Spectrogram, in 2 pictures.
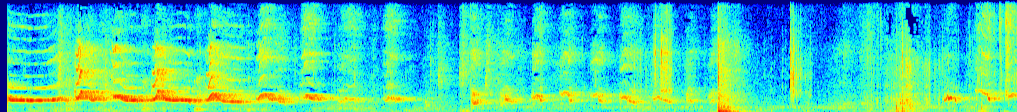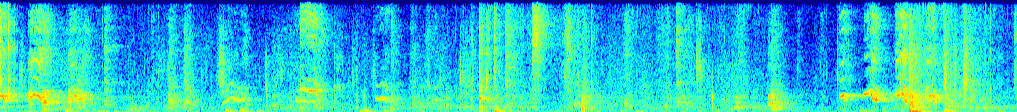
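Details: Cocker Spaniel puppy named Mocha giving a rapid run of high, whining yelps that slide downward, loud at first and then thinning into scattered softer whimpers, with a few sharp knocks and thumps nearby indoors.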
